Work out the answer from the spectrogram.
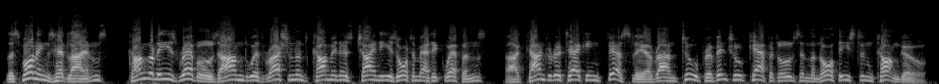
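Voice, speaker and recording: A man's voice: sits high, expressive, fairly quick, hardly any pauses, pushed and bright. An Australian man reading a scripted 1960s radio news bulletin with dramatic, emphatic delivery, as on a vintage radio recording. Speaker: radio newsreader.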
